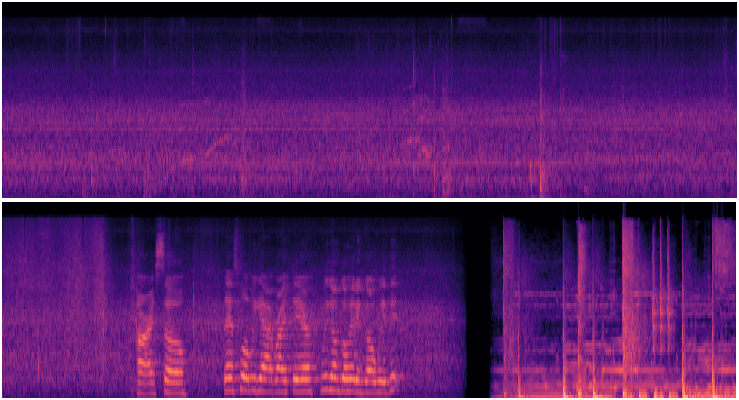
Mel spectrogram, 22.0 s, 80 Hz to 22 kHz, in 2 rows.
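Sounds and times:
steady hum: 0.0s - 18.0s
short rising squeak: 6.0s - 6.6s.

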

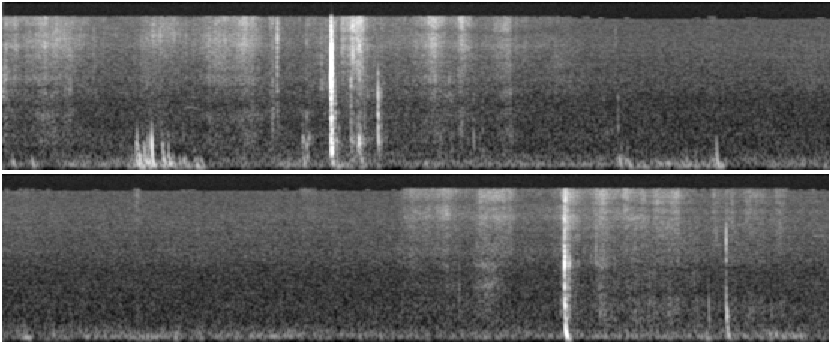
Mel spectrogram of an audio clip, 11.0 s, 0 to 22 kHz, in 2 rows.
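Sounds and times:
quiet outdoor background: 0.0s - 11.0s
soft thumps: 9.2s - 10.5s.

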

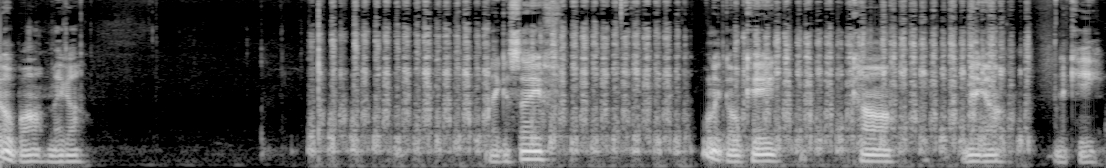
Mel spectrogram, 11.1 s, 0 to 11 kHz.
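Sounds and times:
coin scratching scratch card: 3.1s - 10.4s.

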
